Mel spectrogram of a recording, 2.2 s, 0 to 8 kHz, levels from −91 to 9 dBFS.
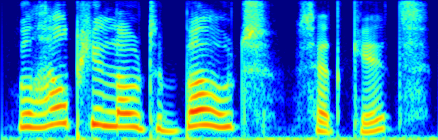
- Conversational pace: No, fast, 220 wpm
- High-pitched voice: Yes, very high, 275 Hz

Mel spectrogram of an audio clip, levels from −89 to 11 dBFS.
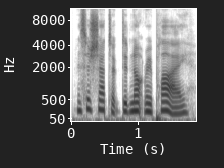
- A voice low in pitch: No, high, 195 Hz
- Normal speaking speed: Yes, average, 160 wpm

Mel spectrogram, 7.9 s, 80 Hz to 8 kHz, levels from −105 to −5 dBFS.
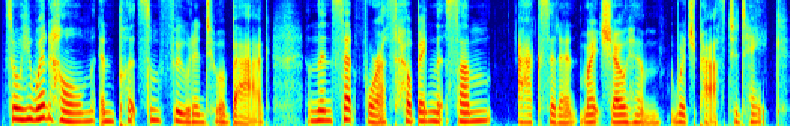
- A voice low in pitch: No, high, 200 Hz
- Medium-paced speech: Yes, average, 195 wpm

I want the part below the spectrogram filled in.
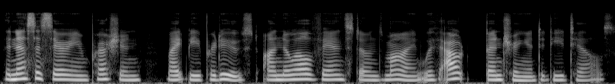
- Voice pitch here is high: Yes, high, 215 Hz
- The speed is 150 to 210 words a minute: No, slow, 135 wpm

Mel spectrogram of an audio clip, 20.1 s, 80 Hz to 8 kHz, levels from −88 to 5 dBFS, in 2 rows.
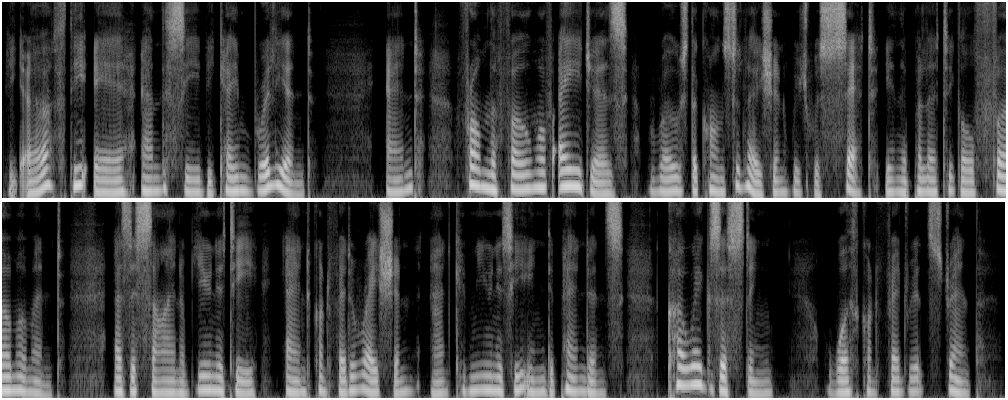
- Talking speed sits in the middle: No, slow, 115 wpm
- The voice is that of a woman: Yes, female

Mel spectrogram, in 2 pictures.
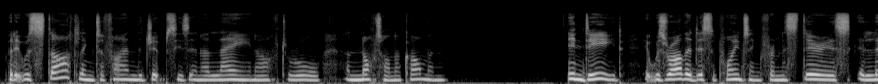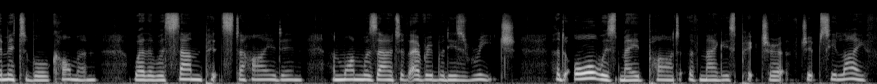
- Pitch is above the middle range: Yes, high, 215 Hz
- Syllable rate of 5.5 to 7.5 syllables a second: Yes, 5.6 syllables/s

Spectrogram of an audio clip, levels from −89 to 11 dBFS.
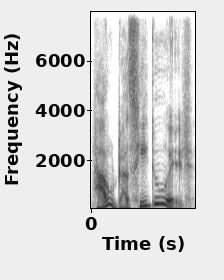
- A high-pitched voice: No, medium, 165 Hz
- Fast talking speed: Yes, fast, 230 wpm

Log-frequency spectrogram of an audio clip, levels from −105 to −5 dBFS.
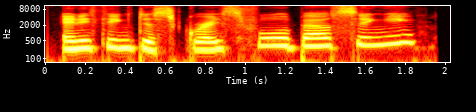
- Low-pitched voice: No, very high, 290 Hz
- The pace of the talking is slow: Yes, slow, 120 wpm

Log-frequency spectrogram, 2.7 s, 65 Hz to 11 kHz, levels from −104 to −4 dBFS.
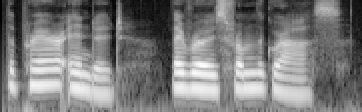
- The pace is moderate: Yes, average, 175 wpm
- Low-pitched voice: No, high, 190 Hz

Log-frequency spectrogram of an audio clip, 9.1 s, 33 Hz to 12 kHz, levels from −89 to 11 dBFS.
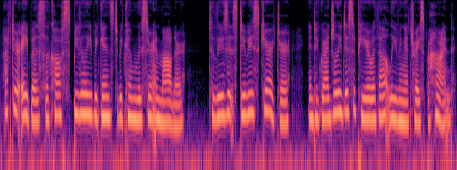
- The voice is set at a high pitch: Yes, high, 205 Hz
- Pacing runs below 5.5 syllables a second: No, 5.7 syllables/s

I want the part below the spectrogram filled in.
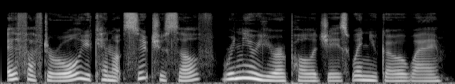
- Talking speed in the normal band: Yes, average, 185 wpm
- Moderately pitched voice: No, high, 200 Hz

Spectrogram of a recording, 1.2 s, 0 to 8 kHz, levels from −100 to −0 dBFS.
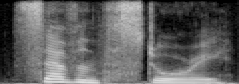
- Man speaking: No, female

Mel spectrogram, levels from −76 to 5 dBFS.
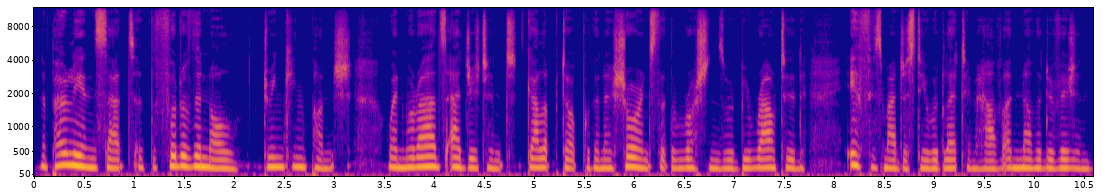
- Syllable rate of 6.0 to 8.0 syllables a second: No, 5.5 syllables/s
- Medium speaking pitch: Yes, medium, 175 Hz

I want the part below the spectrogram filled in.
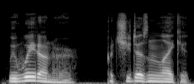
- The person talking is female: No, male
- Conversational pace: No, fast, 275 wpm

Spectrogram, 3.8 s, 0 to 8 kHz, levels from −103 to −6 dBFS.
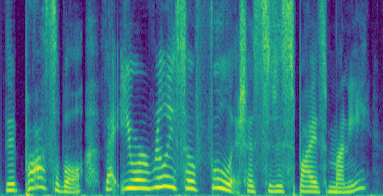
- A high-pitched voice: Yes, very high, 275 Hz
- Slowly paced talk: No, fast, 205 wpm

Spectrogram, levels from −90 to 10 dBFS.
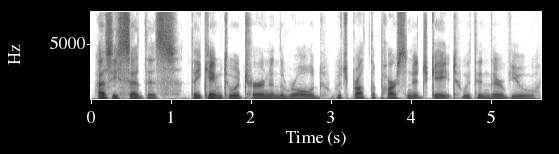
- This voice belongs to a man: Yes, male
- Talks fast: Yes, fast, 215 wpm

